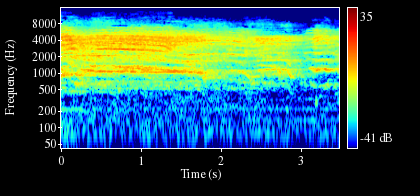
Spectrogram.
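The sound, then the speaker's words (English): An audience shouts their own names all at once on a count of three, a loud overlapping roar of many voices that stays strong for a few seconds before easing off slightly. “Everybody, I want you to yell your name, okay, at the count of three, because I want to get to know you.”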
